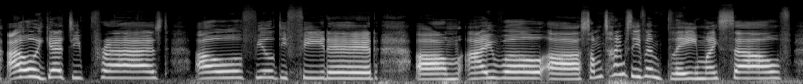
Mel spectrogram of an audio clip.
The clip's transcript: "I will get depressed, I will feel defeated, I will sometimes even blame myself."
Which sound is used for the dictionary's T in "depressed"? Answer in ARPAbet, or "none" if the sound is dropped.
T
